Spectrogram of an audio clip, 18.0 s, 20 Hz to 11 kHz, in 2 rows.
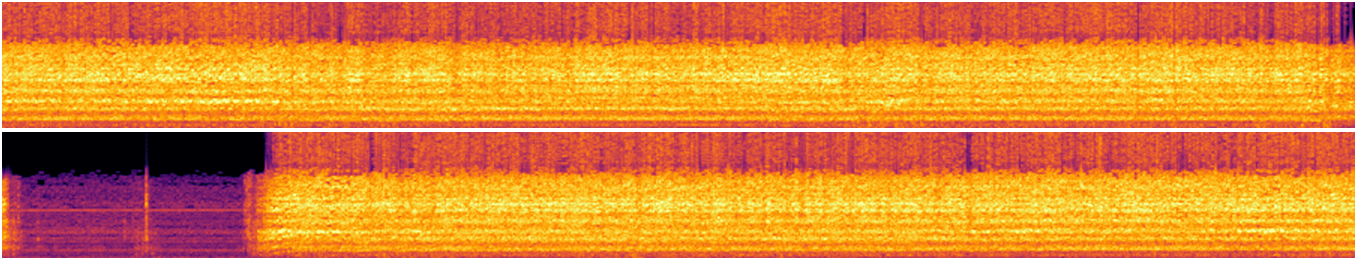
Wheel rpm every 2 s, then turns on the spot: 220, 220, 230, 230, 110, 90, 200, 200, 230.
none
